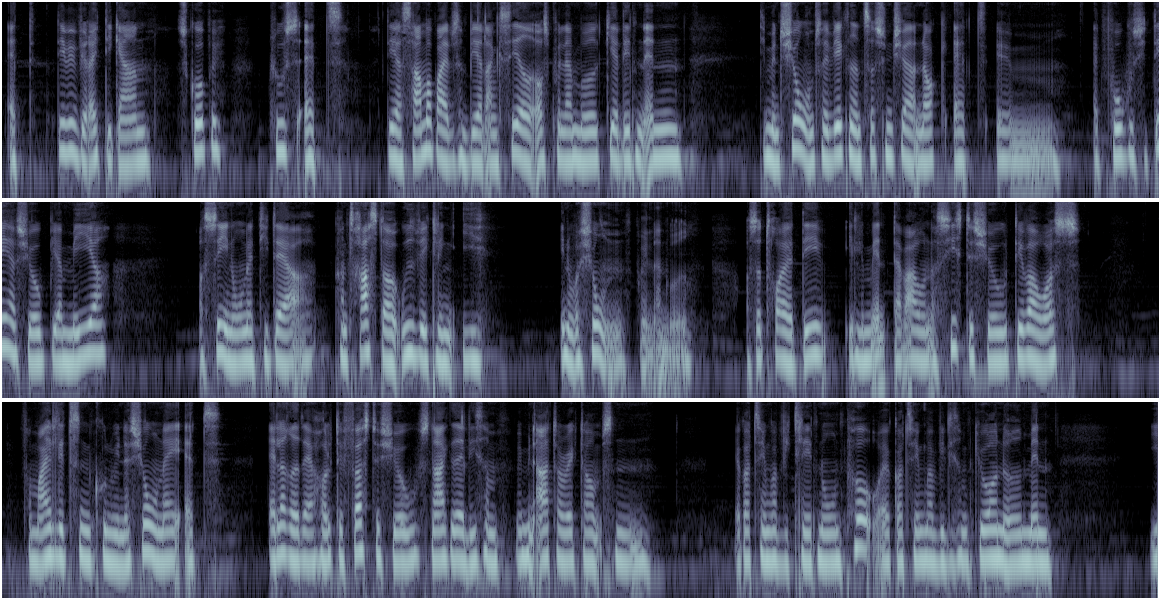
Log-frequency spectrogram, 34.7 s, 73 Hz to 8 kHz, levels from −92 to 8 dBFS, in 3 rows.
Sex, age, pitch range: female, 30-49, 165-185 Hz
